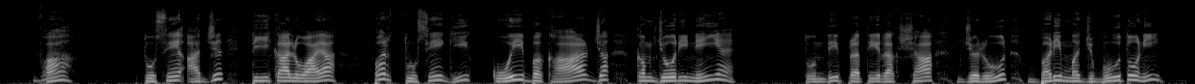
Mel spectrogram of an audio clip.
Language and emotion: Dogri, surprised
